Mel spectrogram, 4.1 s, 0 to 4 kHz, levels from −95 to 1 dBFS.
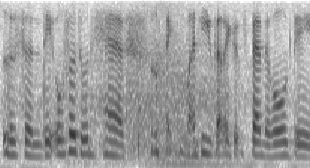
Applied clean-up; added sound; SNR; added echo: none; Car passing by; 15 dB; none.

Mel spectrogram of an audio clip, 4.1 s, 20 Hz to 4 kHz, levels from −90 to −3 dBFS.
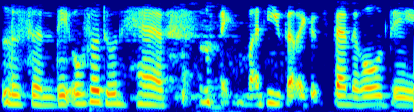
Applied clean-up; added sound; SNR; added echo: classical method Wiener filter.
